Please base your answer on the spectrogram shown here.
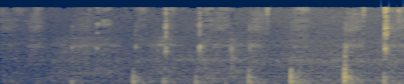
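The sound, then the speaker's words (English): A word being written on a board produces a run of short, faint scratchy strokes and taps in an irregular rhythm. No one speaks over them. “Let's write that word down.”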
